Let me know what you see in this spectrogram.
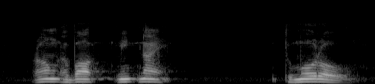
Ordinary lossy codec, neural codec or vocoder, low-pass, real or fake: AAC, 32 kbps; none; 7.2 kHz; real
